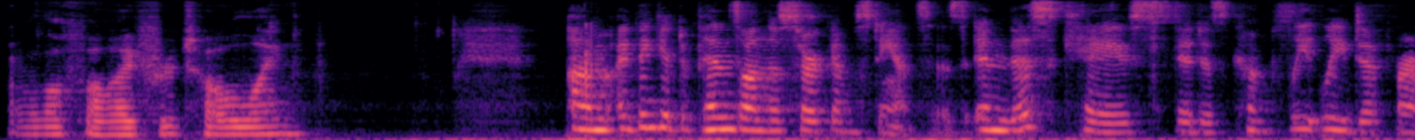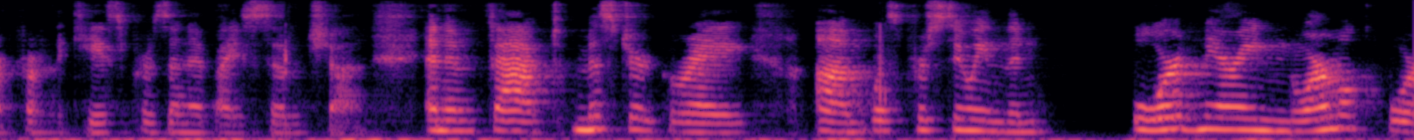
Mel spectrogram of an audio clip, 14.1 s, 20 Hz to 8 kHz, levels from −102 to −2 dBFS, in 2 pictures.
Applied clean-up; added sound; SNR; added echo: neural mask model DeepFilterNet 3.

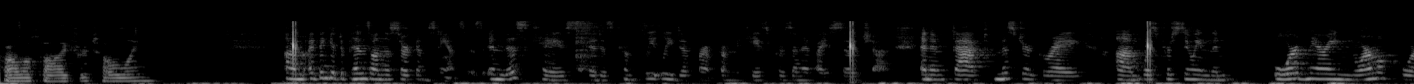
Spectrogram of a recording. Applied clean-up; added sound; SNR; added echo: classical method WPE with log-MMSE.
